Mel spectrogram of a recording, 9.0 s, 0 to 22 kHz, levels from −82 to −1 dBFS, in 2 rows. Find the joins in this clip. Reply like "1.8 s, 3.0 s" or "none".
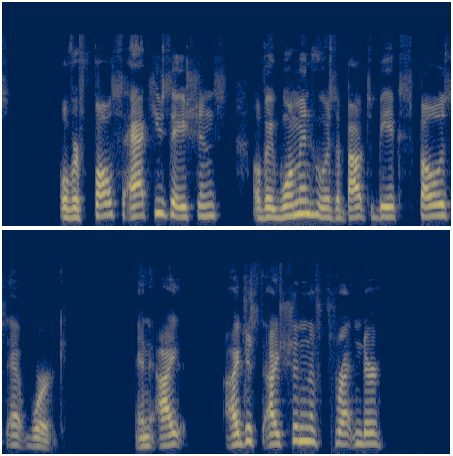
none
